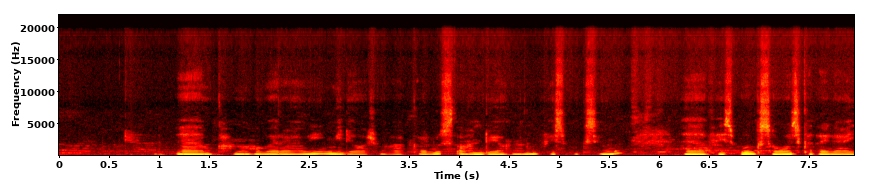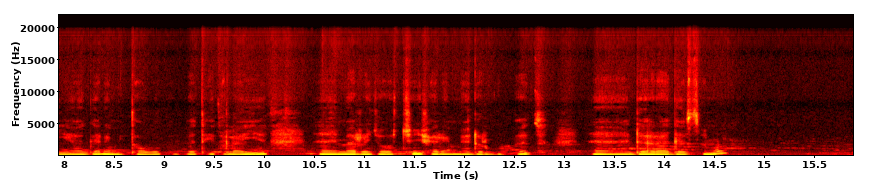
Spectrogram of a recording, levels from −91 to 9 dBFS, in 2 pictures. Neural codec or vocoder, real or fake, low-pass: vocoder, 44.1 kHz, 128 mel bands every 256 samples, BigVGAN v2; fake; 19.8 kHz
